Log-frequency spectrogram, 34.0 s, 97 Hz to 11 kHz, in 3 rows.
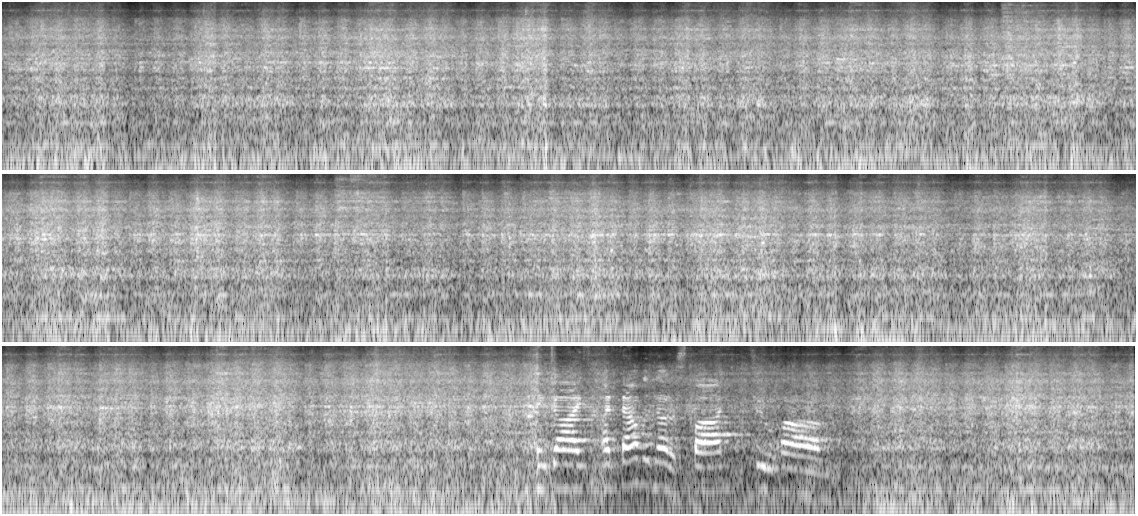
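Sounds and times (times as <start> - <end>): train wheels rumbling on rail: 0.0 - 34.0.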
